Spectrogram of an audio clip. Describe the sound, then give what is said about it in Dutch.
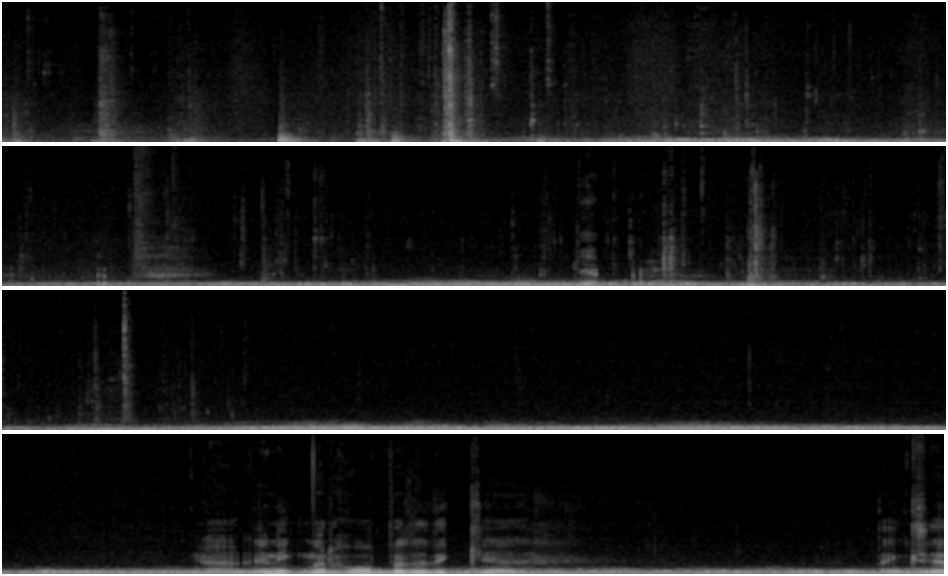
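A few sharp knocks and clicks, then a low, steady roar swells and holds for over fifteen seconds as a jet airplane flies overhead, heard from indoors and fairly loud. “Wat mij enorm tegenvalt aan de plek is dat er de hele tijd vliegtuigen overheen vliegen.”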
